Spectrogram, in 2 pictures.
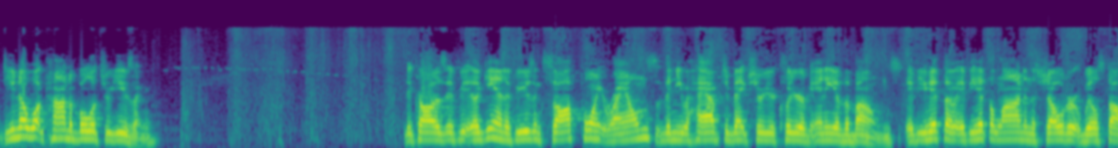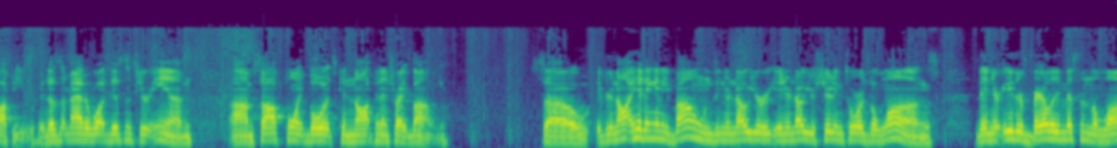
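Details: Adult male streamer with self-described stuttering and rapid speech; he attributes it to talking faster than he can think, forcing split-second rethinking; audible repetitions; stuttering.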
